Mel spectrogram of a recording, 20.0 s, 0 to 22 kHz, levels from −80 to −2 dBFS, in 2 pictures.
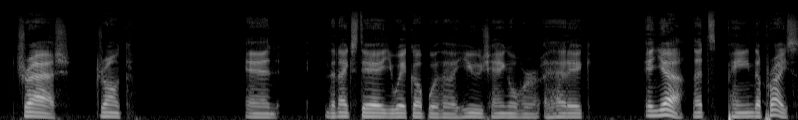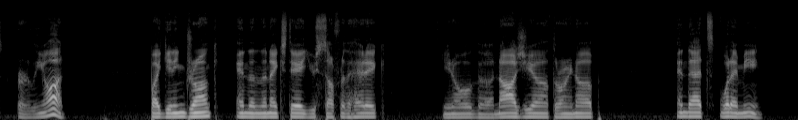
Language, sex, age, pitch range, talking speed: English, male, 20-39, 110-125 Hz, 140 wpm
